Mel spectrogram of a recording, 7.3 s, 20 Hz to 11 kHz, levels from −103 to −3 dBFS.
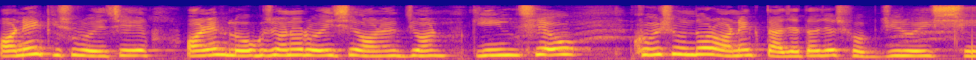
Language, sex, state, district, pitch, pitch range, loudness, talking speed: Bengali, female, Jharkhand, Jamtara, 290 Hz, 275-315 Hz, -13 LUFS, 130 wpm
